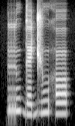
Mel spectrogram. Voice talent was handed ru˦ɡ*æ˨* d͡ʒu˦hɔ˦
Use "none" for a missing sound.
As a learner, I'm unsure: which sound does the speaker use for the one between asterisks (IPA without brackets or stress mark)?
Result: ɛ˨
